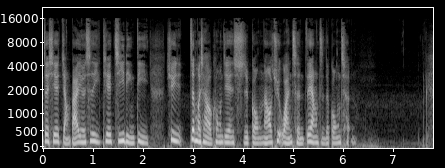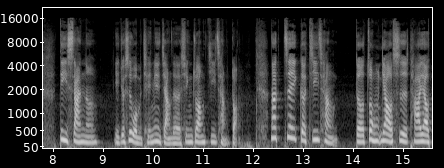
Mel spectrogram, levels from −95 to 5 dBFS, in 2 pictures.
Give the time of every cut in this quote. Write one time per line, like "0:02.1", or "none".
0:03.2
